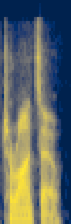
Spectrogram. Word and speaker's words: Toronto: Like when I go to San Diego, I have to say every syllable, every letter in Toronto. Oh, where are you from? Toronto. Oh, you have to add the T.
